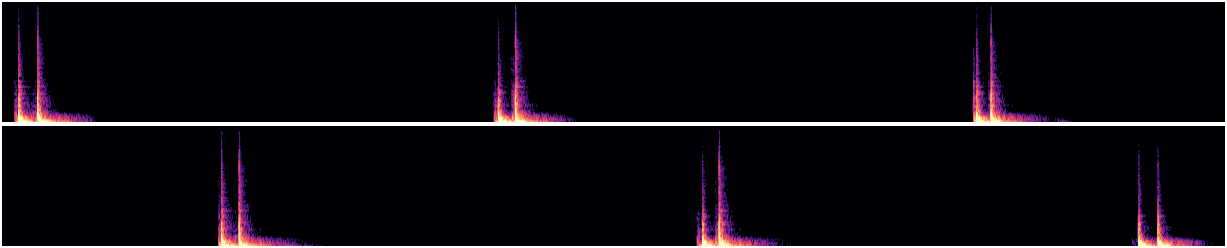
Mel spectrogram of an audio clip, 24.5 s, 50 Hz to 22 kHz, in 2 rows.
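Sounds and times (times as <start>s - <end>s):
small kick drum double hit near: 0.2s - 0.7s, 5.0s - 5.4s, 9.7s - 10.2s, 14.4s - 14.9s, 19.2s - 19.7s, 23.6s - 24.1s.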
